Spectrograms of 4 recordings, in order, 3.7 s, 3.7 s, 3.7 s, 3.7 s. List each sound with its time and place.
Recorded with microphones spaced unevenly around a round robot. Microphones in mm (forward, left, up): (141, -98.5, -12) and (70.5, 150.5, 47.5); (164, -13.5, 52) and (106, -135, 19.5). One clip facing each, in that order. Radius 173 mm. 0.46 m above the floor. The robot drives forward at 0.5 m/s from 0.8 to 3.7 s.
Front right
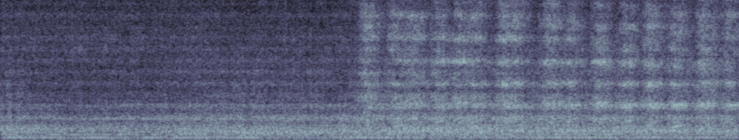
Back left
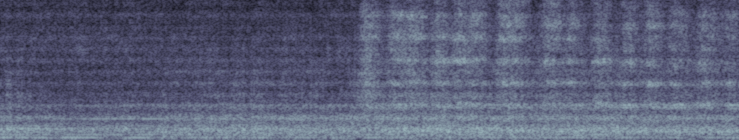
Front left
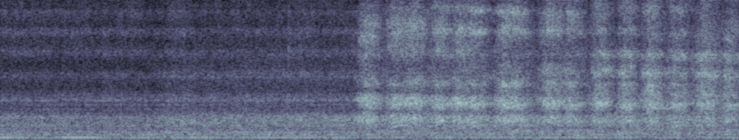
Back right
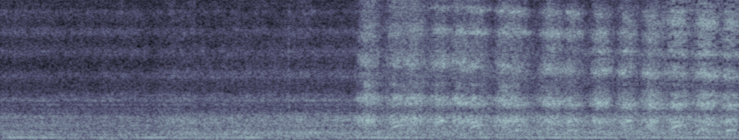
1.8 s breathing: 45° right, 2.5 m; by 3.7 s 70° right, 2.0 m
